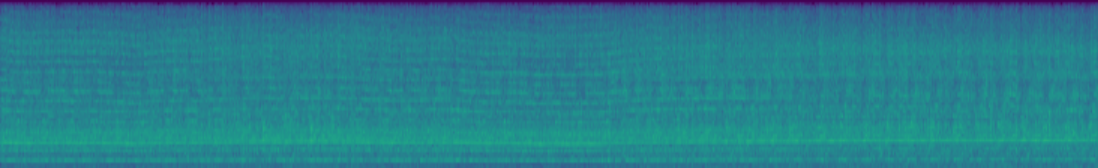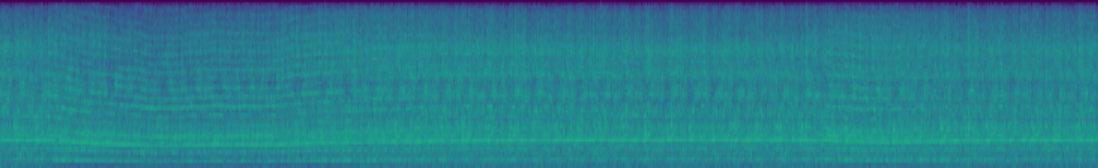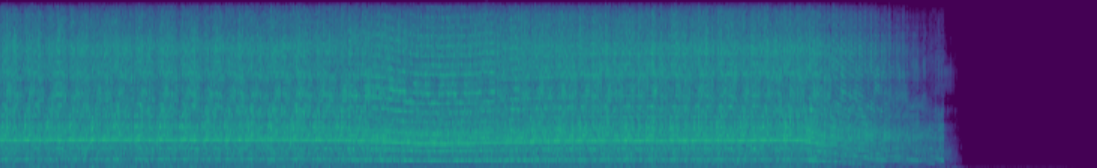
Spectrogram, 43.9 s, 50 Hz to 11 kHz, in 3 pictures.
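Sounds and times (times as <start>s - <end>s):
meat grinder motor whining: 0.0s - 42.0s.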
